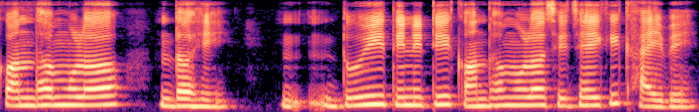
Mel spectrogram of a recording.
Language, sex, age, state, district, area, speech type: Odia, female, 60+, Odisha, Kandhamal, rural, spontaneous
